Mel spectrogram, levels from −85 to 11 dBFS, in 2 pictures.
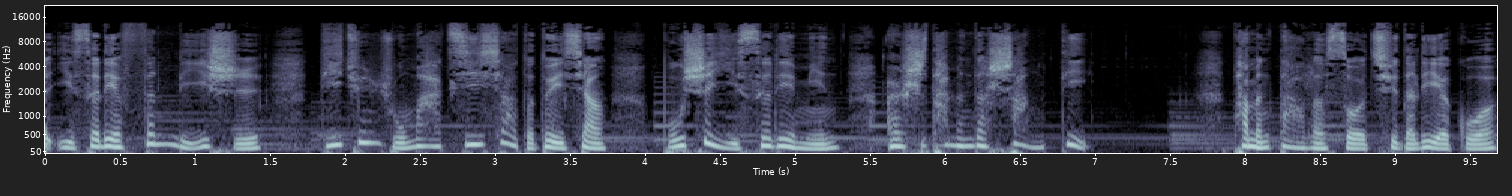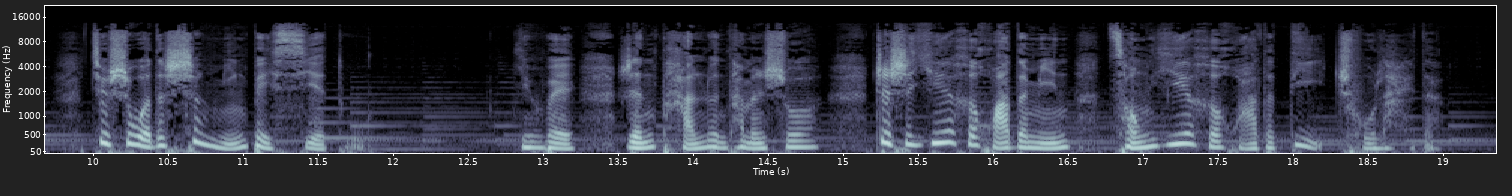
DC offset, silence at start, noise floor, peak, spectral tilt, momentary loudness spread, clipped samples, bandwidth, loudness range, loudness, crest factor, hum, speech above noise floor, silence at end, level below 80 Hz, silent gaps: under 0.1%; 0 s; -47 dBFS; 0 dBFS; -5 dB/octave; 11 LU; under 0.1%; 14 kHz; 4 LU; -16 LUFS; 16 dB; none; 31 dB; 0.4 s; -36 dBFS; none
